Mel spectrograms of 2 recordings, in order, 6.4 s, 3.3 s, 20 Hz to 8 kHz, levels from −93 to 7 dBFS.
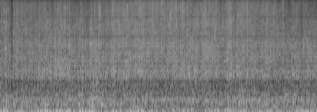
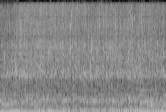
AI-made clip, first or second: first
